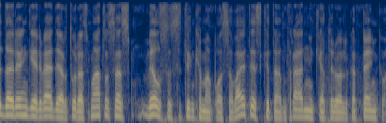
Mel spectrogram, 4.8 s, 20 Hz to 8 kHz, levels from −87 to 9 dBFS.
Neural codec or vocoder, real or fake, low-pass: codec, 16 kHz, 8 kbps, FunCodec, trained on Chinese and English, 25 frames a second; fake; 7.2 kHz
